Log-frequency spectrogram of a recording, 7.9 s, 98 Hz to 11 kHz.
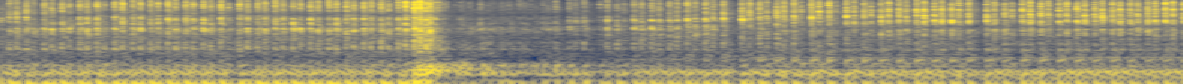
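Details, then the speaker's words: Harley-Davidson after Feuling 525 Reaper cam kit install with new cam bearings, lifters, high-pressure oil pump: deep, even V-twin lope at idle with one clean throttle blip, no ticking or knocking; normal running. "There's Dave, happy owner, brand new cam set. Sounds good."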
